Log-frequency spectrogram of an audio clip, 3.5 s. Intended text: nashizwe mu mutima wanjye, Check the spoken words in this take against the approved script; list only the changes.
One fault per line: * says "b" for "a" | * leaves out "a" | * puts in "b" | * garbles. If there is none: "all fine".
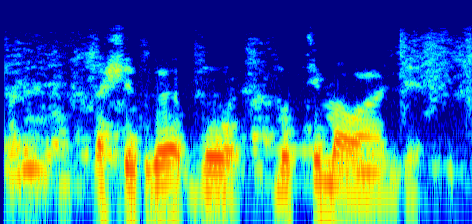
all fine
